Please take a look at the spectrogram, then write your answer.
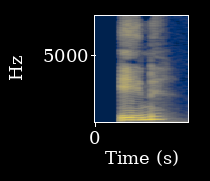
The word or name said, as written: ende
